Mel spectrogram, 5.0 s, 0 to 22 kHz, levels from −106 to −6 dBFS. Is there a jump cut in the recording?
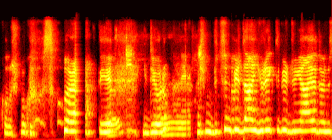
yes; 1 cut; at 3.5 s

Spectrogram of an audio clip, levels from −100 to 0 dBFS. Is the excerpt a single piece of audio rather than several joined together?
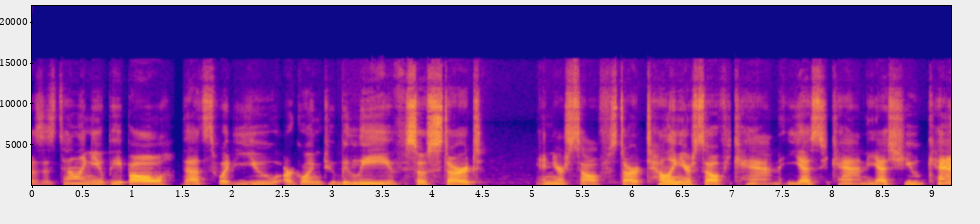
no; 4 cuts; at 1.4 s, 5.0 s, 7.0 s, 7.9 s

